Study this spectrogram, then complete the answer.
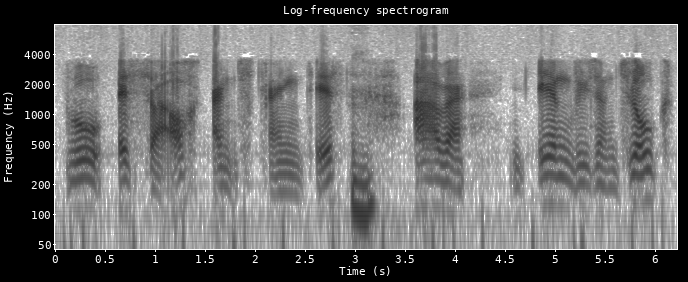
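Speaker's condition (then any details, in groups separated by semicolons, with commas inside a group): Floor of mouth cancer; found at yearly dental check, extensive operation, heavy blood loss, jaw affected, taste lost; operated last year, jaw rebuild with thigh tissue possible, major two-team operation; speaks differently, mostly understood, some words asked again, mute right after surgery, wrote notes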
